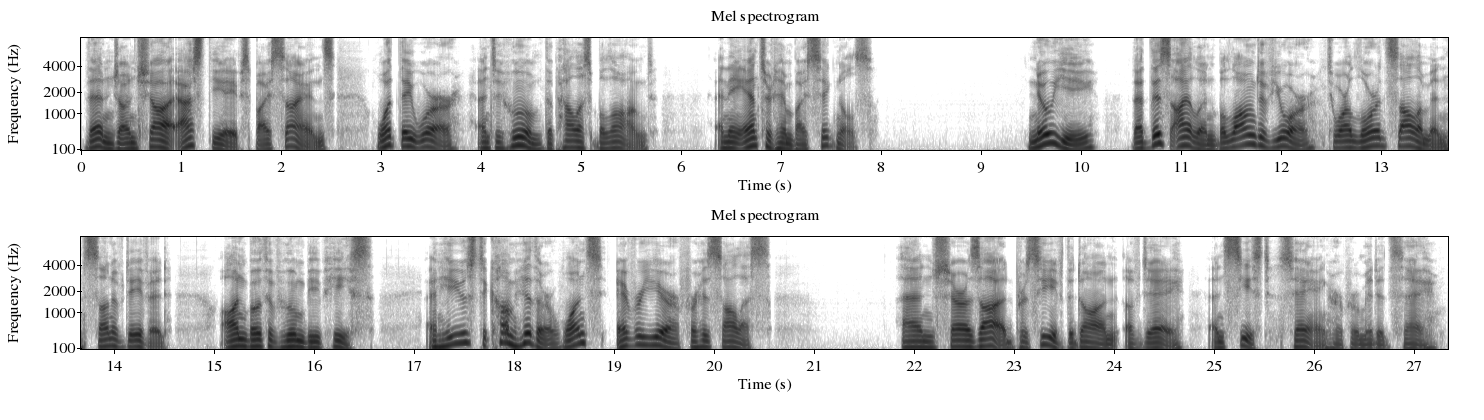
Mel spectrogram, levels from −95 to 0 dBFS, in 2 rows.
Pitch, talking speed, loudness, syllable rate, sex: 115 Hz, 145 wpm, -20 LUFS, 4.4 syllables/s, male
